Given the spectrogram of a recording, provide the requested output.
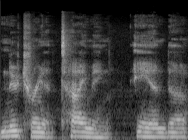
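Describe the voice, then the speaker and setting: A man speaks in a somewhat breathy voice. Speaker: fitness radio show host. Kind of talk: radio talk show monologue. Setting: studio. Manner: halting, many fillers.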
